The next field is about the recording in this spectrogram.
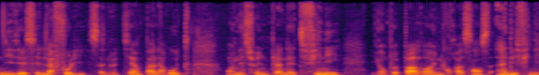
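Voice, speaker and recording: With a fairly low pitch and ordinary pitch variation, a man speaks at a very fast pace. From southwest France (Périgueux); France. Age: 50s. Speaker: agronomist and political activist; interview guest. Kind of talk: interview. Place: studio. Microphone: lapel.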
